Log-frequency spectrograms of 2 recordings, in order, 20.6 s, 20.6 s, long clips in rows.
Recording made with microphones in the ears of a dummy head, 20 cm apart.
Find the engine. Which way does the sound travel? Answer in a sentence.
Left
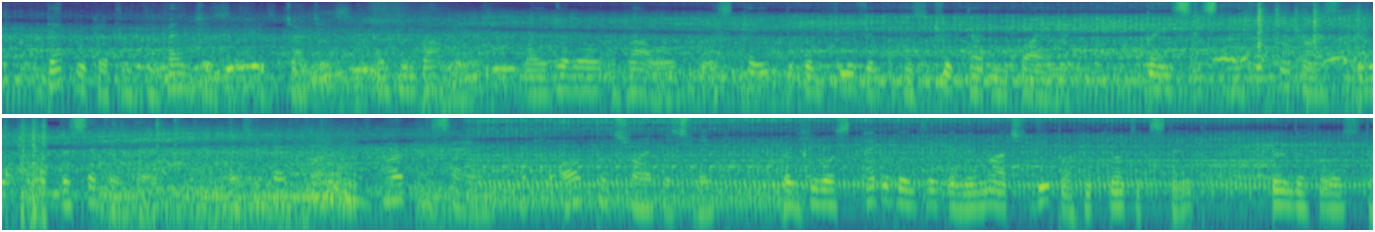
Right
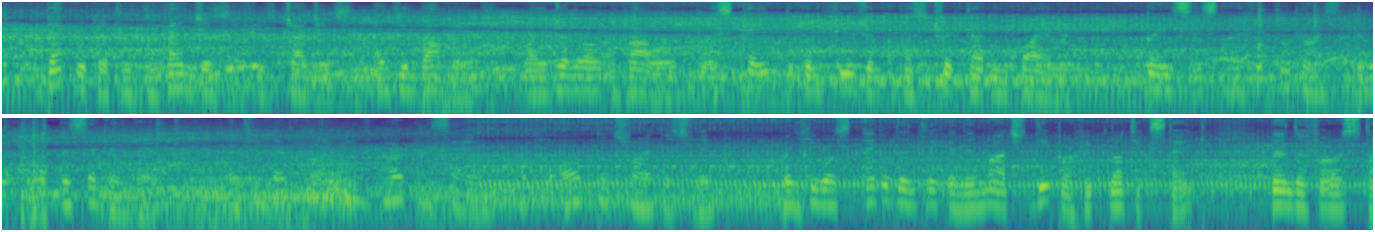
In this clip you hear the engine move to the left.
